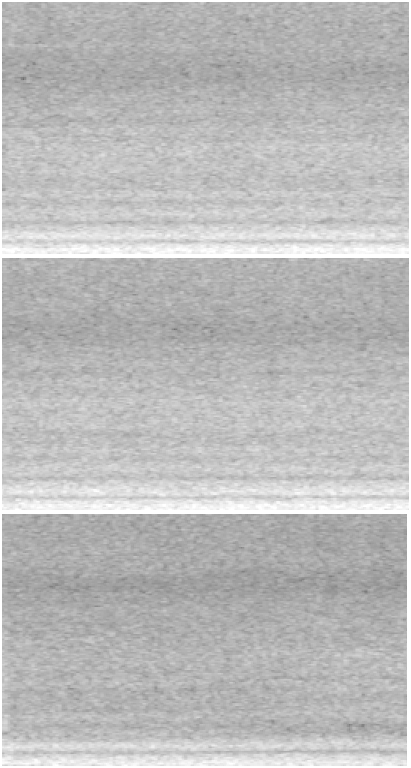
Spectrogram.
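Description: Waterfall cascading down rock ledges: a steady rush of falling water, slightly quieter from about seven seconds in.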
